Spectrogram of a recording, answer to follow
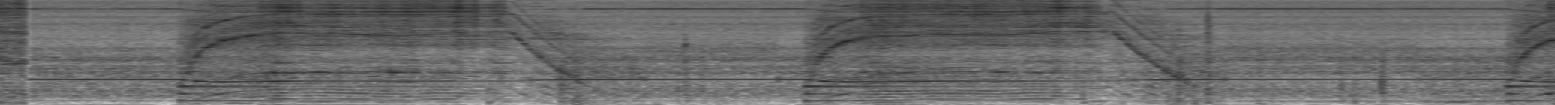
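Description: Hitachi miter saw motor started twice: each time it whines up to speed, the blade cuts through a board, and the motor winds down with a falling whine. A third start comes at the very end. A steady high hum runs underneath throughout.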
